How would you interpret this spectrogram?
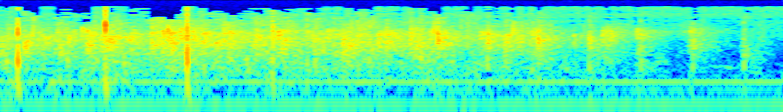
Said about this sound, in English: How about an applause for that?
